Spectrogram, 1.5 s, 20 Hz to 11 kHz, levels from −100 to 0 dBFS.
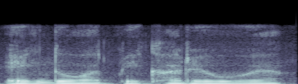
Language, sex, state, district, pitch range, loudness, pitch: Hindi, male, Tripura, Dhalai, 135-140 Hz, -17 LUFS, 140 Hz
